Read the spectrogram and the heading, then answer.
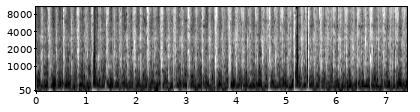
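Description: cocktail shaker being shaken

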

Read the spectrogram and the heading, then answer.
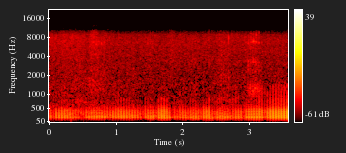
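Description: cat purring

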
